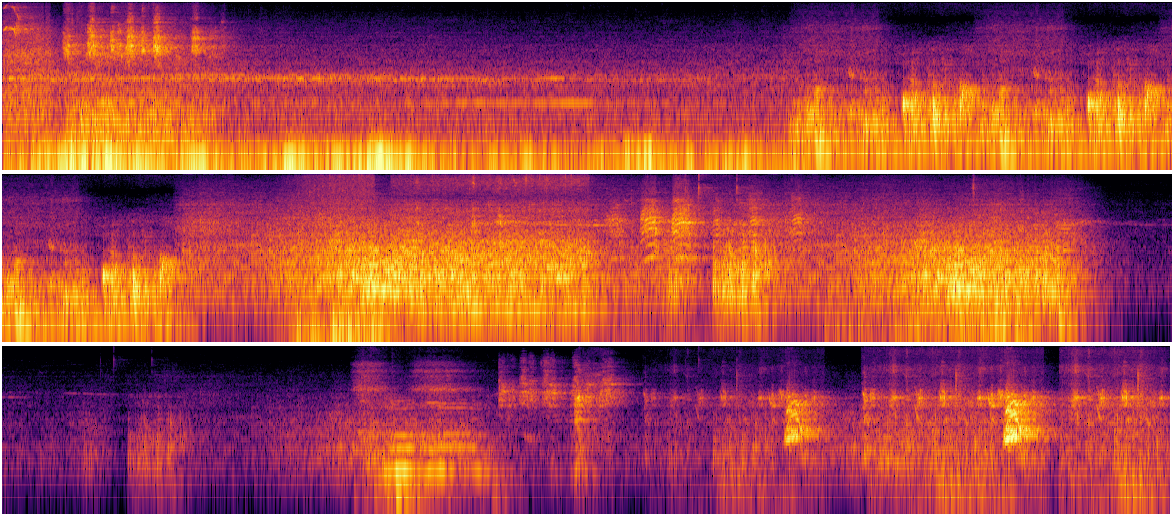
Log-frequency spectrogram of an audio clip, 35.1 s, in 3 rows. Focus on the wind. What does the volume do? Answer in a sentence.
The volume of the wind goes up, then down.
